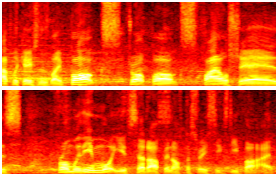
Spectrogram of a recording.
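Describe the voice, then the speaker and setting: A man with an Australian accent at a fairly quick pace, over noticeable background noise. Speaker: tech company executive. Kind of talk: interview. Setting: conference booth.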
